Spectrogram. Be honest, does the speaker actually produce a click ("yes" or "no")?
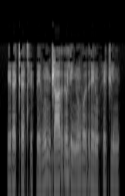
no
